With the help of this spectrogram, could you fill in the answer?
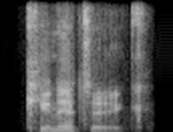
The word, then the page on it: kinetic: British English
